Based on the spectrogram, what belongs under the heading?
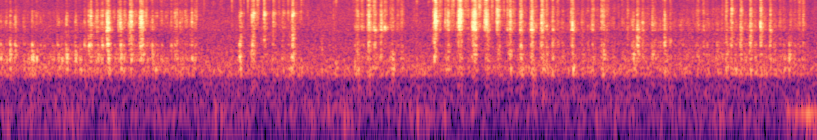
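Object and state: Scratch art paper card being scraped.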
